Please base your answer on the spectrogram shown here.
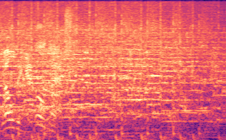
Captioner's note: crowd cheering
